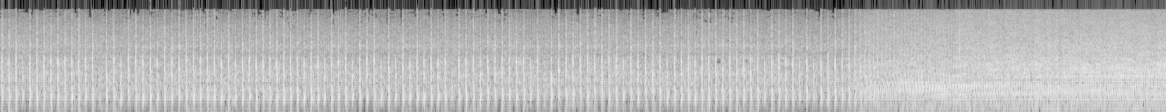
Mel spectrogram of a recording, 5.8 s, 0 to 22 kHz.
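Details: Saito FA-65 model engine, first run after rebuild, APC 12x6 prop, Morgan's Omega 10% fuel, Fox Miracle plug: crisp even high-pitched buzz, then clean rise in pitch revving up; runs nicely.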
